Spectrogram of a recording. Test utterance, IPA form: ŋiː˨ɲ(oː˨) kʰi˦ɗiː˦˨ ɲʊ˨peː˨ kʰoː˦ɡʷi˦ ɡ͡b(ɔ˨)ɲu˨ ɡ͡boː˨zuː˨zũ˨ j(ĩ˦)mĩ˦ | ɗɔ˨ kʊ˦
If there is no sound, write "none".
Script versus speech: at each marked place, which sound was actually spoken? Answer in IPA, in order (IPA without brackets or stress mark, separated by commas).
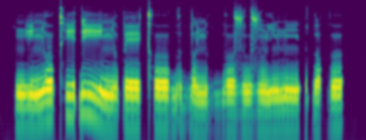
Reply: oː˦, ɔ˨, ĩ˦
